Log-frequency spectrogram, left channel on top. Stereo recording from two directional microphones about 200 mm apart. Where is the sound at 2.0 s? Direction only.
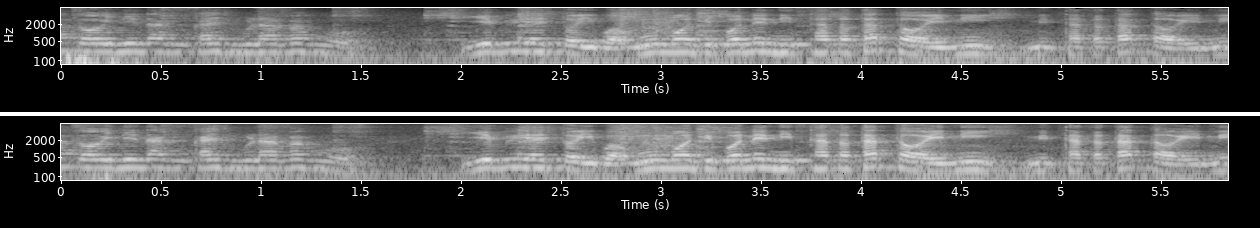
5° left (ahead or behind).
